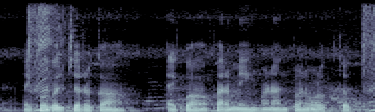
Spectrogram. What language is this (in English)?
Marathi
